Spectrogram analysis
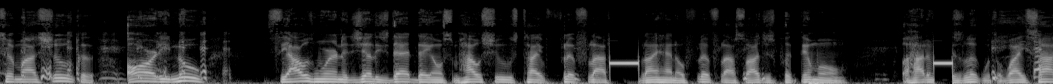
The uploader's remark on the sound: we opened up the phone lines to see what our listeners would do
